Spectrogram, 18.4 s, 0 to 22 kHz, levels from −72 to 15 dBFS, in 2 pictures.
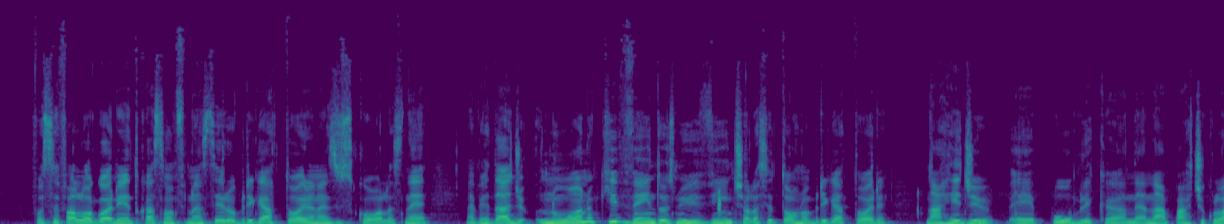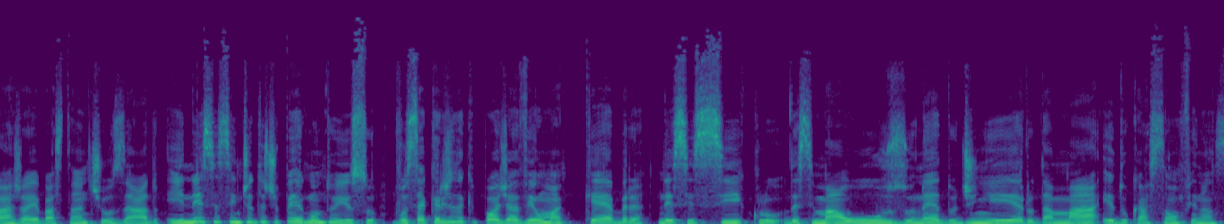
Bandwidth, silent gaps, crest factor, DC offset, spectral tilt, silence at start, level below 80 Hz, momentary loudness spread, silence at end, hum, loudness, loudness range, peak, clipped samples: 18.5 kHz; none; 12 dB; under 0.1%; -5.5 dB/octave; 0.3 s; -52 dBFS; 7 LU; 0 s; none; -17 LUFS; 4 LU; -4 dBFS; under 0.1%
